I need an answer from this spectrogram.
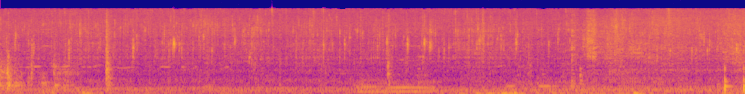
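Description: Banana slices deep-frying in hot oil in a steel wok, a steady sizzle with scattered small crackles. A few sharp clicks stand out: one about a second in and two near the end.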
